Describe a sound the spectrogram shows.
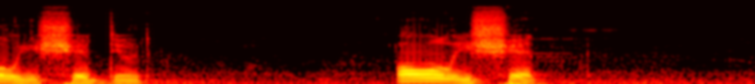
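A young man speaks briefly into a close microphone with animation.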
